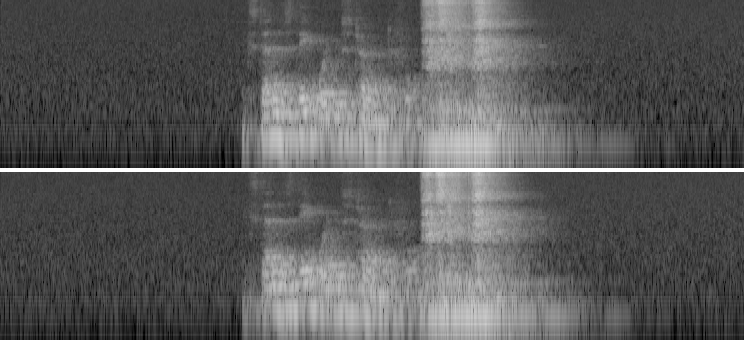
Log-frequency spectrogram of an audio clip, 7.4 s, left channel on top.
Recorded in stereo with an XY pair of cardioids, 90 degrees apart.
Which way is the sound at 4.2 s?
60° right.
